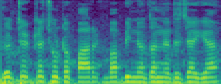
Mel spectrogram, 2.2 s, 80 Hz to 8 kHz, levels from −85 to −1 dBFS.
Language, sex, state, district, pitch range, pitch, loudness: Bengali, male, Tripura, West Tripura, 165-170 Hz, 165 Hz, -14 LUFS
